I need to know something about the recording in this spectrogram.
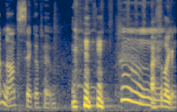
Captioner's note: laughing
